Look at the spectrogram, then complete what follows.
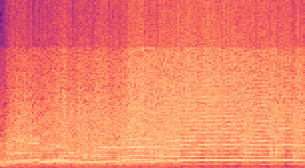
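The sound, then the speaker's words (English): A crowd cheers and shouts for fathers at a Father's Day event, a loud, dense, unbroken roar of many voices that carries on throughout. “what we have to do today is it's Father's Day. So can we just make some noise for all the”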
